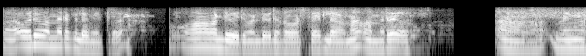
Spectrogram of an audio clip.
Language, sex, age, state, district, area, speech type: Malayalam, female, 45-60, Kerala, Alappuzha, rural, conversation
